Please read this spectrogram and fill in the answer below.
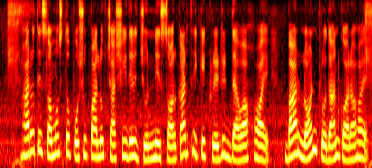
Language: Bangla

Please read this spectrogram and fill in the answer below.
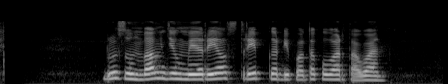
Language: Sundanese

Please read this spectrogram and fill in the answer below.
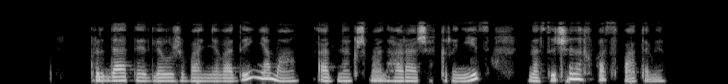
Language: Belarusian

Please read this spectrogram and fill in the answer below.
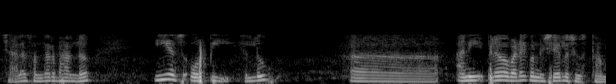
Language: Telugu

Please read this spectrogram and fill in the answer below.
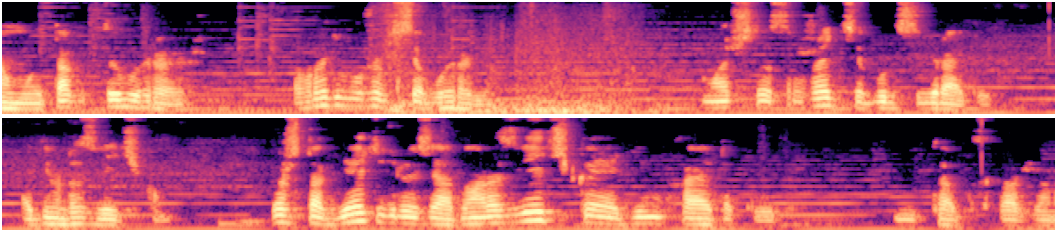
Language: Russian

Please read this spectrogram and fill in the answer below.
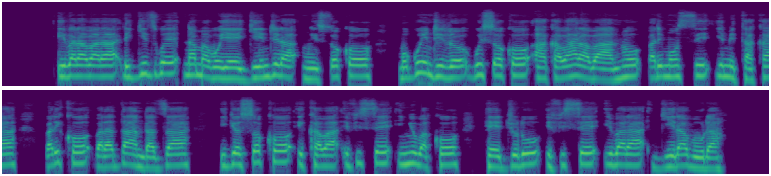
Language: Rundi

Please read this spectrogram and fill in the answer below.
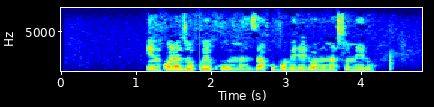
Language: Ganda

